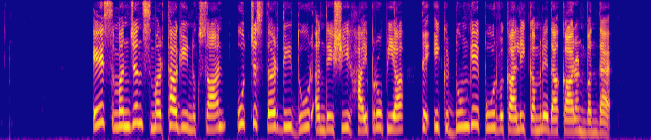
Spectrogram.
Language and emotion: Dogri, neutral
